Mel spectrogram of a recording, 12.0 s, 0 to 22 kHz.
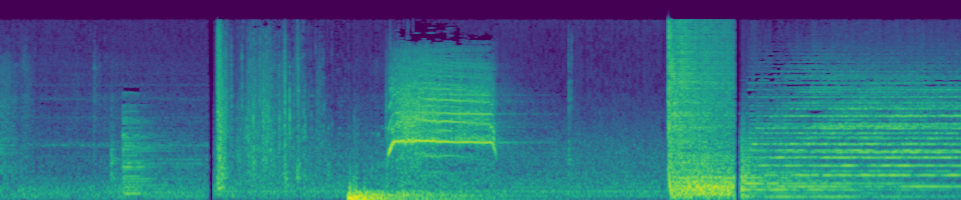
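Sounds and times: deep thump: 4.3s - 5.1s
woman screaming: 4.8s - 6.5s.

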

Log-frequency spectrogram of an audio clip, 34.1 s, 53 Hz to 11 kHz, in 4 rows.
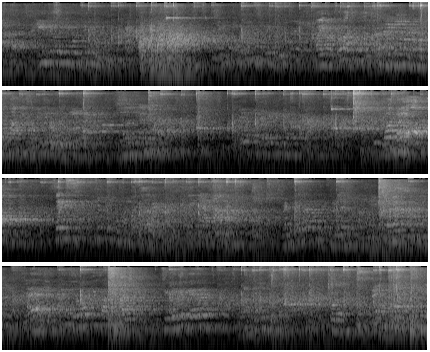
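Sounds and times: table tennis ball clicking: 1.6s - 2.8s.

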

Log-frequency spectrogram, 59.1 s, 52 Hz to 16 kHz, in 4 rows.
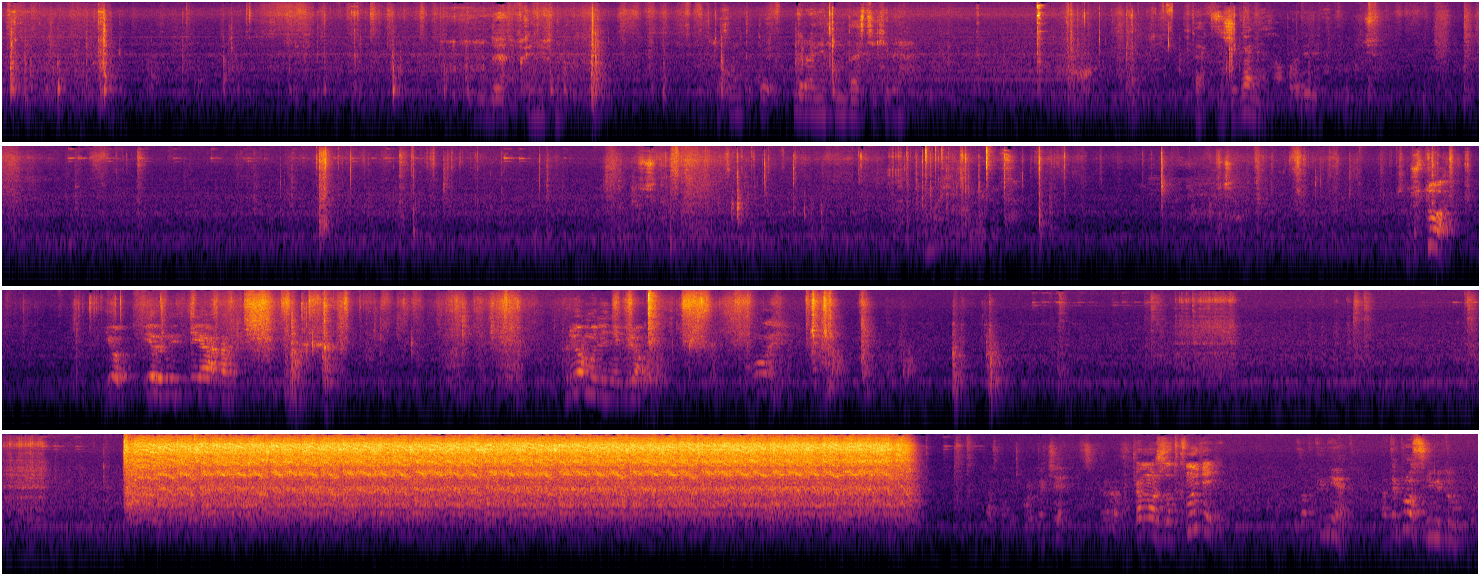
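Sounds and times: starter motor cranking: 45.5s - 53.6s.

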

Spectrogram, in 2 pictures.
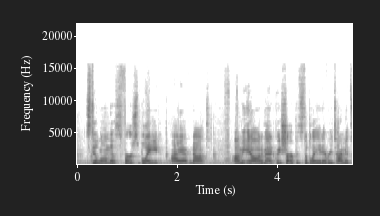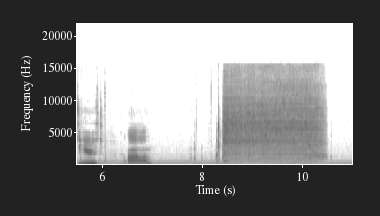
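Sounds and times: rotary cutter motor whining: 8.4s - 10.6s
spinning blade hiss: 8.4s - 10.6s.

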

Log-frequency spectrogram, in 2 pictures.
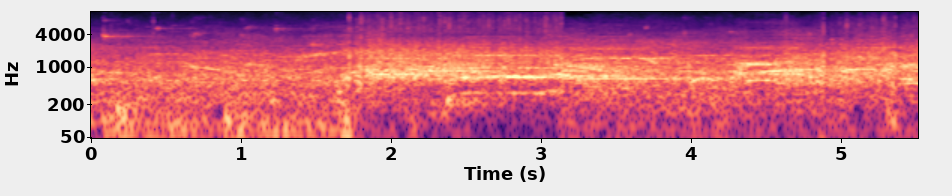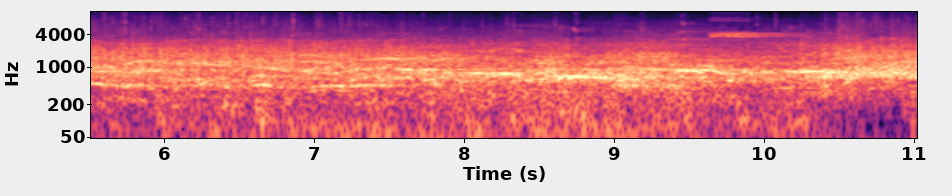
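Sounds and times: crowd and player voices: 0.0s - 11.0s.

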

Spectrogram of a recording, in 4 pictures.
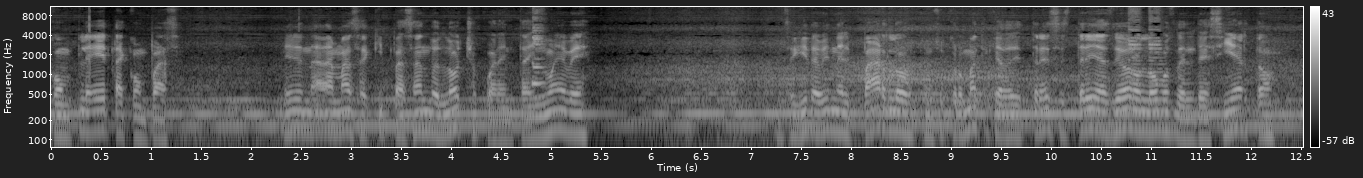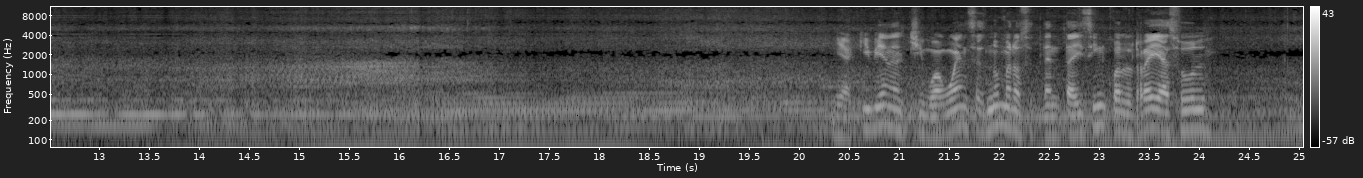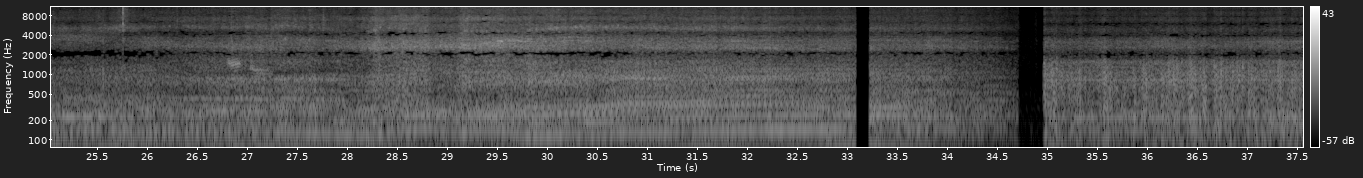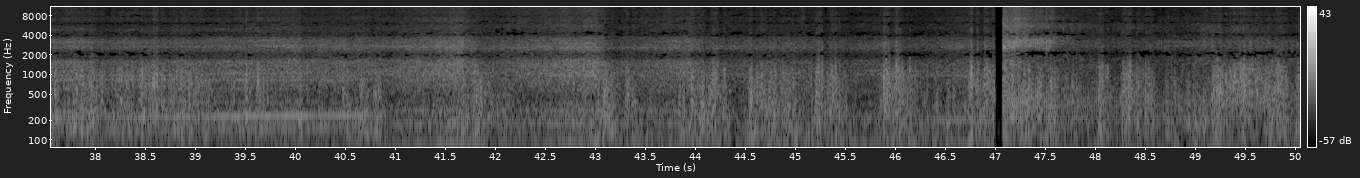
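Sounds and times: road and wind noise: 0.0s - 50.0s
bus engine running: 11.8s - 50.0s.

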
